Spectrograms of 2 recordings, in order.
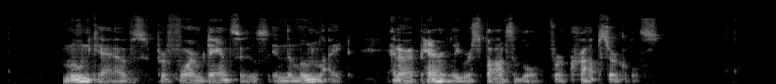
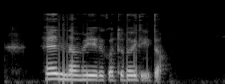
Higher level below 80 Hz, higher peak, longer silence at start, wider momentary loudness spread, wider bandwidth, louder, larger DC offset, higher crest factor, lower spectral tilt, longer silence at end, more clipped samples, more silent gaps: about the same, -52 dBFS vs -50 dBFS; about the same, -6 dBFS vs -6 dBFS; first, 0.65 s vs 0.1 s; first, 14 LU vs 10 LU; about the same, 11.5 kHz vs 11.5 kHz; second, -26 LUFS vs -21 LUFS; neither; first, 22 dB vs 16 dB; about the same, -5.5 dB/octave vs -5 dB/octave; first, 1.2 s vs 0.6 s; neither; neither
